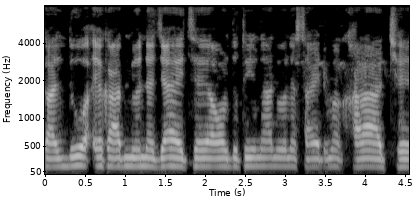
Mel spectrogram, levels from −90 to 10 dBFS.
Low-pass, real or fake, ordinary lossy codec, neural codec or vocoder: none; real; none; none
